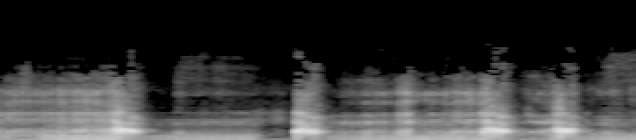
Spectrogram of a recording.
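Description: A dog barks in short, sharp bursts over a steady low growling rumble.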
